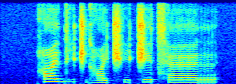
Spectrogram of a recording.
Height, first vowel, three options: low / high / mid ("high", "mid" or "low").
low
